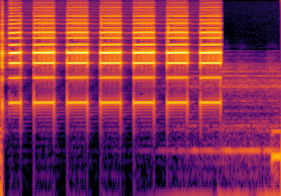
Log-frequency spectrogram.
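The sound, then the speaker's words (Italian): An alarm clock rings with seven sharp, evenly spaced electronic beeps, loud, then stops, leaving a faint low hum and a soft rustle. “Non sai bene dove ti trovi ma a un certo punto un suono acuto ti ferisce le orecchie, il suono di una sveglia.”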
